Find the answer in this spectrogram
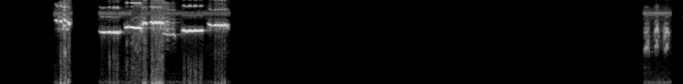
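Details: ['Male brown-chested jungle flycatcher from Banten singing in the whistling nyuling style, kept as a tutor song for other birds. A short buzzy note is followed by a quick run of high, clear whistles that rise and fall. A faint fragment follows after a long silence.']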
